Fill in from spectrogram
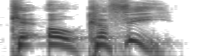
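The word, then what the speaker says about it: keffiyeh: Kafi. – Kafi. – There it is. It's kafi. It's K-E-F-F-I-Y-E-H, a kafi, which is the same thing you see the Palestinians wear.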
